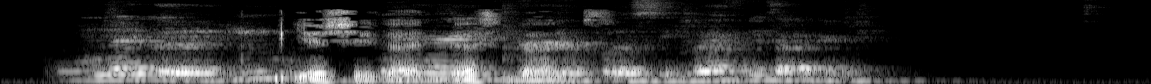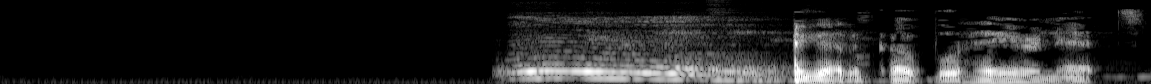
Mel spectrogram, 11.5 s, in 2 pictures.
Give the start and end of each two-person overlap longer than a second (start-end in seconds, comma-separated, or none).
1.4-3.0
